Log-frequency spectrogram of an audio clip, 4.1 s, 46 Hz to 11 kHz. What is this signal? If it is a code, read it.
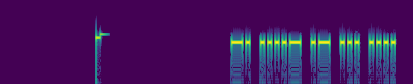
Morse code, heard as a keyed tone, about 33 wpm, 700 Hz. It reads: N4ASH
